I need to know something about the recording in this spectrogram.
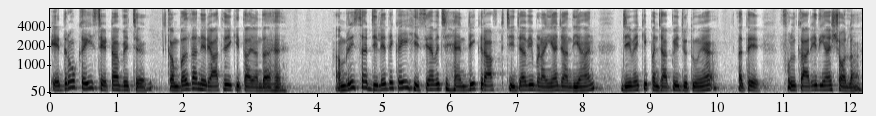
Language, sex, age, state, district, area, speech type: Punjabi, male, 18-30, Punjab, Amritsar, urban, spontaneous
